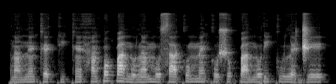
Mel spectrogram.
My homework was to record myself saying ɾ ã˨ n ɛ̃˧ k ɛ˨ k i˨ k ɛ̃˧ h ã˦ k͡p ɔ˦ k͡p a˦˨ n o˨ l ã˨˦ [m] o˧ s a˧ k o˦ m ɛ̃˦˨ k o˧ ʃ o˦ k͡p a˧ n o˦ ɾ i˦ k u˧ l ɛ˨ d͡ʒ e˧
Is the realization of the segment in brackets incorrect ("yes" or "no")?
no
